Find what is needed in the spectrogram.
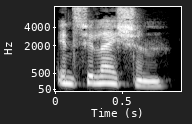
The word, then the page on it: insulation: British English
